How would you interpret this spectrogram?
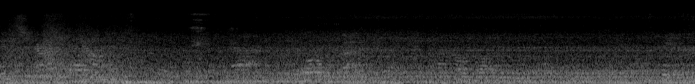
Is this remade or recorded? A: recorded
